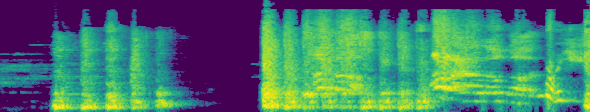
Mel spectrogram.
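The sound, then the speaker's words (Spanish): A quick series of about five firm knocks on a door, fairly loud, followed after a short pause by people talking. “Si pudiera llegar a la puerta.”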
